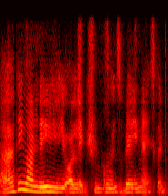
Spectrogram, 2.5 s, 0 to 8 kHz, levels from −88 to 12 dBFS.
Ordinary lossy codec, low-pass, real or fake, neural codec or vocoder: none; 7.2 kHz; fake; codec, 16 kHz, 1 kbps, FreqCodec, smaller model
